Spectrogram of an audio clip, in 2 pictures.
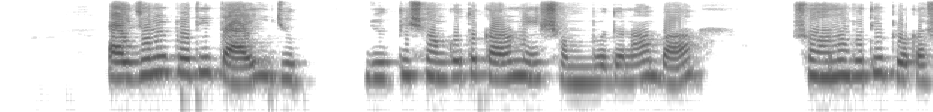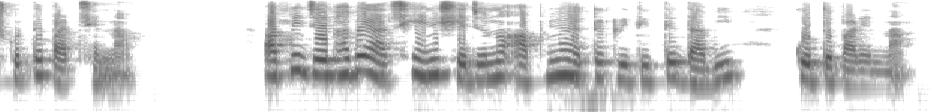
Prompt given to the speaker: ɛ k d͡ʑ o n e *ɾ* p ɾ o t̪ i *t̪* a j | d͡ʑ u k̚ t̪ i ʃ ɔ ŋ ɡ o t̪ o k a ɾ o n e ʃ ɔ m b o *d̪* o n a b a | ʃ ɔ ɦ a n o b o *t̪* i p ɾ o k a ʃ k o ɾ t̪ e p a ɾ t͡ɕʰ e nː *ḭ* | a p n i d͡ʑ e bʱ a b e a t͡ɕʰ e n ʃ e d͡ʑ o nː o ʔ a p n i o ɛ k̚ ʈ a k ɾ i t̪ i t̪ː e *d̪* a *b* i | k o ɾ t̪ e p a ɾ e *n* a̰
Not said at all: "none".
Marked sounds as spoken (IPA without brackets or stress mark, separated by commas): ɾ, t̪, d̪, t̪, a̰, d̪, b, nː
